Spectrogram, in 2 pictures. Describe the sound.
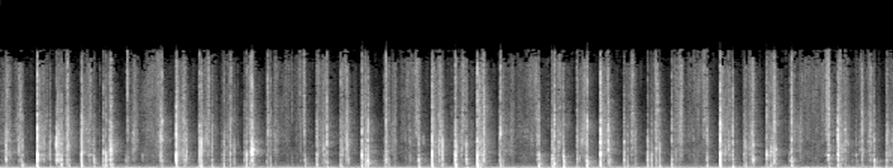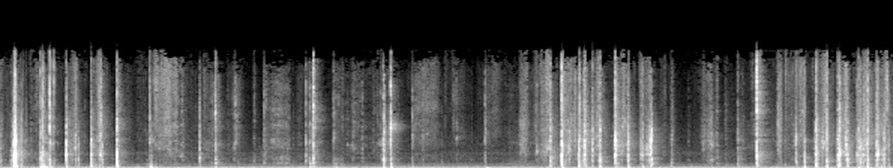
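Cards are shuffled and dealt for a five-card reading, a long run of many soft riffling snaps and flicks at an uneven pace.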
